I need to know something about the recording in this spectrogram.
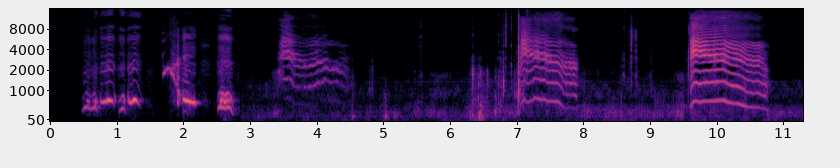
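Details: Cats and kittens meowing: a few short high kitten mews, then two longer bright meows with rising-falling pitch, amid room noise and faint human voices.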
